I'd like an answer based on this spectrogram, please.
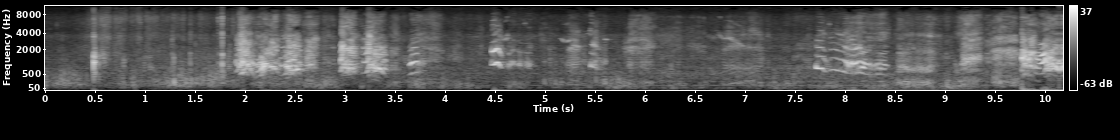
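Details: Four-year-old Staffordshire Bull Terrier playing with a big hard plastic ball, giving bursts of rough barks and growly vocalizations in quick irregular clusters, some with wavering whine-like tones.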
